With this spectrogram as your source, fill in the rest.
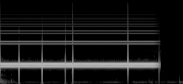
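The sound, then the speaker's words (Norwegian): A Norwegian mobile phone emergency alert test tone, played on a morning radio show as a test ahead of the nationwide test on 14 June: a loud, steady high-pitched electronic tone with harmonic overtones, punctuated by several brief clicky pulses, cutting off abruptly after about a second and a half. “Ti sekunder med den lyden der får vi alle på mobiltelefoner.”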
